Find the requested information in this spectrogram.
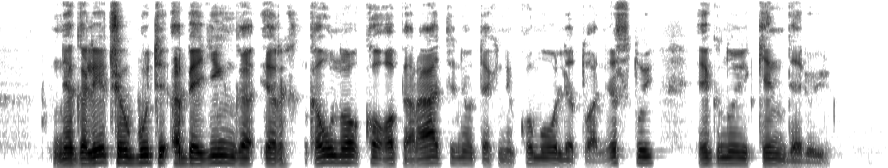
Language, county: Lithuanian, Marijampolė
